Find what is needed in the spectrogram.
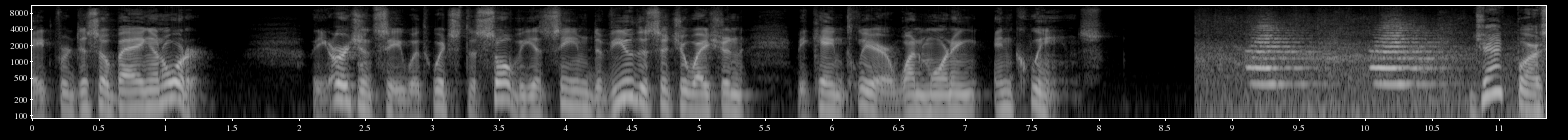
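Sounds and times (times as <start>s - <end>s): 
speech: 0.0s - 1.4s, 2.1s - 8.1s, 10.8s - 11.3s
subway train rumbling at a station platform: 8.8s - 11.3s
loud tonal subway train horn blasts: 9.0s - 10.8s.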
